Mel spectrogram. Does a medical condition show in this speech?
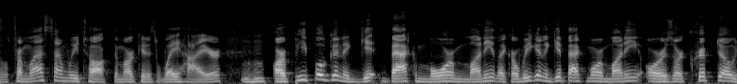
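No.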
